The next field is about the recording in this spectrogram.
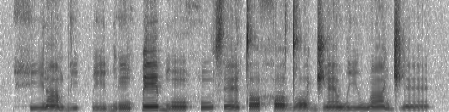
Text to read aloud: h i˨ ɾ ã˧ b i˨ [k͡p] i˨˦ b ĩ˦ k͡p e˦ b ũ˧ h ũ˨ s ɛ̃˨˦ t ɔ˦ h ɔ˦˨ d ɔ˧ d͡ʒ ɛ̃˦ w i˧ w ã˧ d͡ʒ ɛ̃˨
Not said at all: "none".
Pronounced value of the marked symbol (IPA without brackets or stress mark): k͡p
